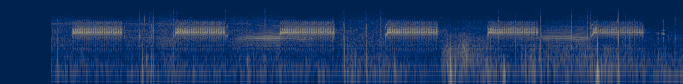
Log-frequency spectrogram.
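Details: Texas toad calling outside Pearsall, Texas: a series of loud, steady, high-pitched trills, each about half a second long, repeated roughly once a second, with short quiet gaps and faint background noise.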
